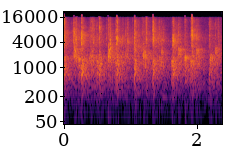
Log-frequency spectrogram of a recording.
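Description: An audience at New Hope claps to welcome two new guests, many sharp claps in an even, rhythmic beat, moderately loud and short.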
